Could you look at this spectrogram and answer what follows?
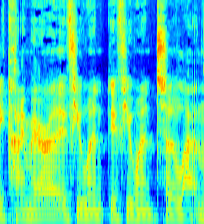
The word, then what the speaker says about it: chimera: She uses the word chimers, which, as it turns out, is a mispronunciation of the ancient mythic term chimera.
